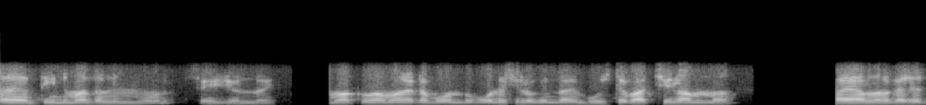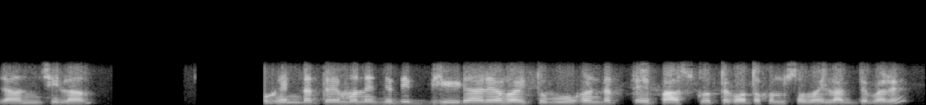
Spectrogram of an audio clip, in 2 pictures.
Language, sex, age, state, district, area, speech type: Bengali, male, 18-30, West Bengal, North 24 Parganas, rural, conversation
